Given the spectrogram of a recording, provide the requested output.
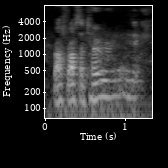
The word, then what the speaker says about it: Resetar: like toast 21 damn like what's your name Rossiter you just butchered it I'm like recive tolerably well nobody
